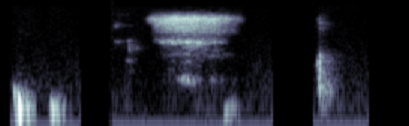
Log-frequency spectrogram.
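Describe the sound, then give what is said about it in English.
Someone blows their nose while unmuted: a couple of short sniffs, then a long, loud, honking blow with a hissy rush of air, followed by a final brief snort. No talking. “I was muted to blow my nose, and I did it unmute.”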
